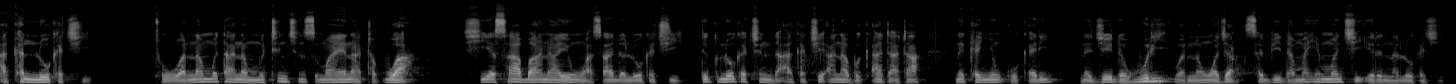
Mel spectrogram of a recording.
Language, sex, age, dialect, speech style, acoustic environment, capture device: Hausa, male, 25-34, Nigeria - Kano, relaxed, silence, mobile / Linux / Chrome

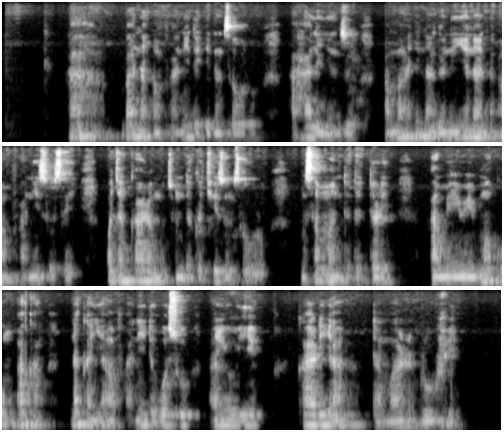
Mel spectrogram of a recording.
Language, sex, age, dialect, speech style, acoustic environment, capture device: Hausa, male, 18-24, Nigeria - Nigerian Standard, relaxed; focused, nature; silence, mobile / Android / Chrome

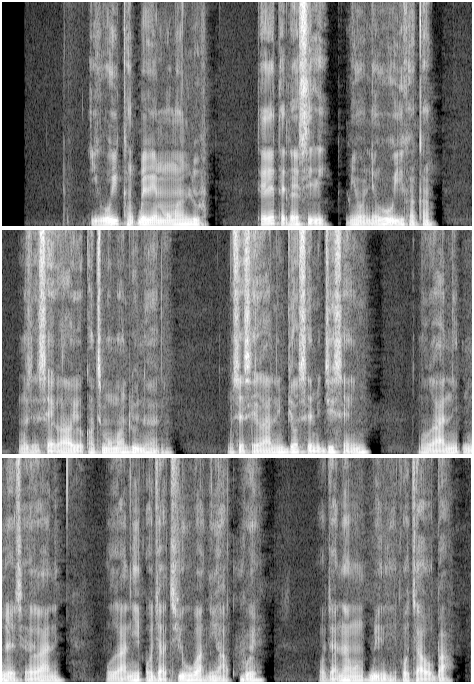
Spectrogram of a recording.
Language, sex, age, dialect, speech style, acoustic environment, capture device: Yoruba, male, 18-24, Nigeria - Ibadan, focused; relaxed, silence, mobile / Linux / Chrome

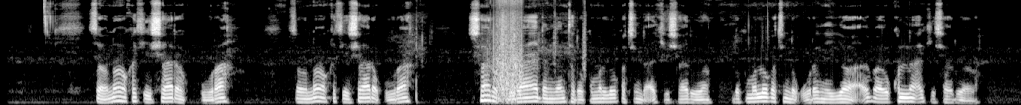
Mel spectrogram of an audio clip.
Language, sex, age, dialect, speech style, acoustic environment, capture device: Hausa, male, 25-34, Nigeria - Nigerian Standard, happy, nature; silence, mobile / Linux / Chrome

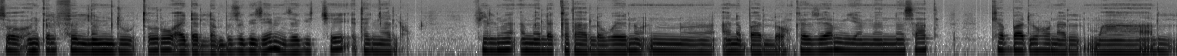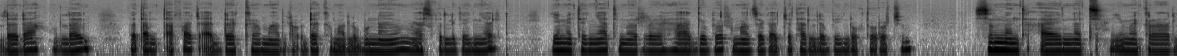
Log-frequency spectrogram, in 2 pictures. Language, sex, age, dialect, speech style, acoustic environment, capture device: Amharic, male, 25-34, Ethiopia - Addis Ababa, happy, people talking; nature, mobile / Linux / Chrome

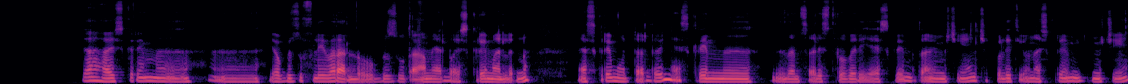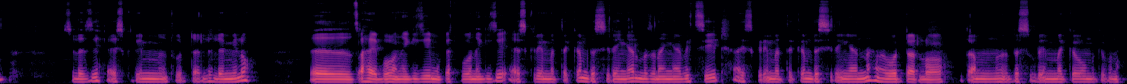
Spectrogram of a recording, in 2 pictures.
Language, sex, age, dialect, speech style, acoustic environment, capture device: Amharic, male, 35-44, Ethiopia - Gondar, happy, silence, mobile / Linux / Chrome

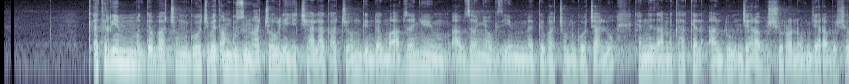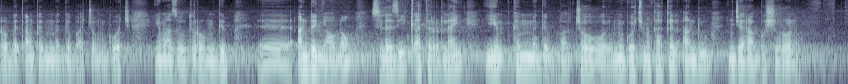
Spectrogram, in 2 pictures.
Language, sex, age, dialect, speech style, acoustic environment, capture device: Amharic, male, 18-24, Ethiopia - Addis Ababa, excited, silence, mobile / Linux / Chrome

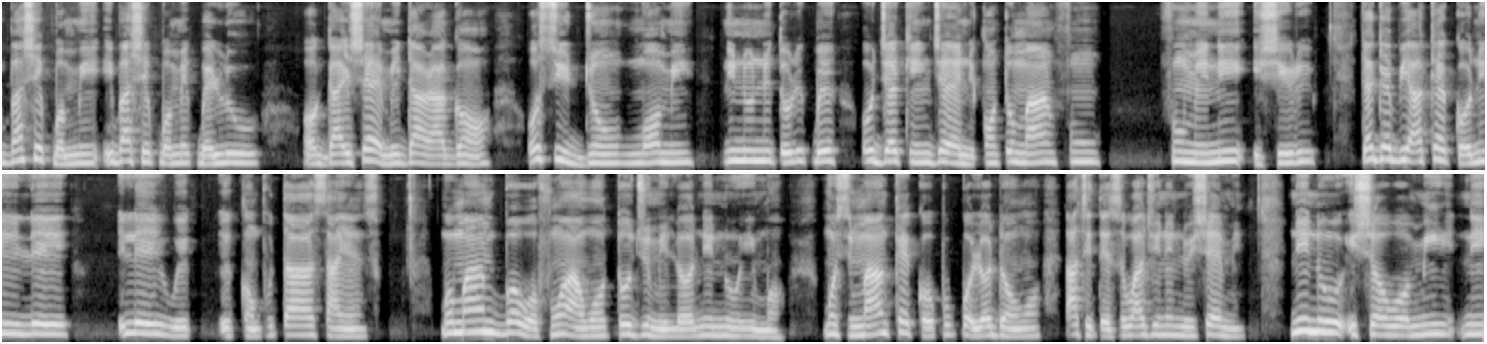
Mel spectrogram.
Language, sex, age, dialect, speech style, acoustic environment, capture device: Yoruba, male, 18-24, Nigeria - Nigerian Standard, focused, nature, mobile / Linux / Chrome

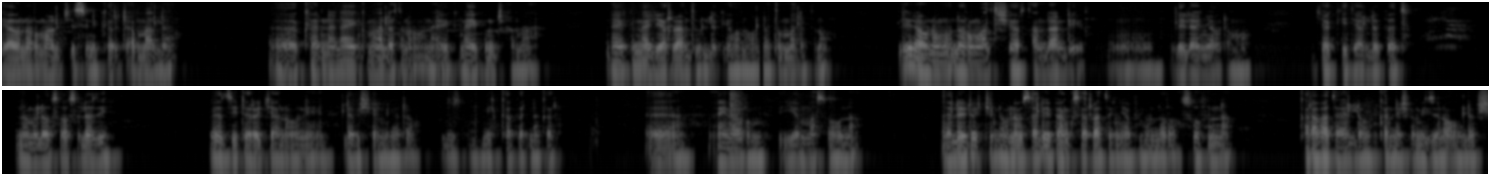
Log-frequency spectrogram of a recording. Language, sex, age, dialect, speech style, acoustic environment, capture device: Amharic, male, 25-34, Ethiopia - Tigray, focused; relaxed; anxious, nature, desktop / Linux / Chrome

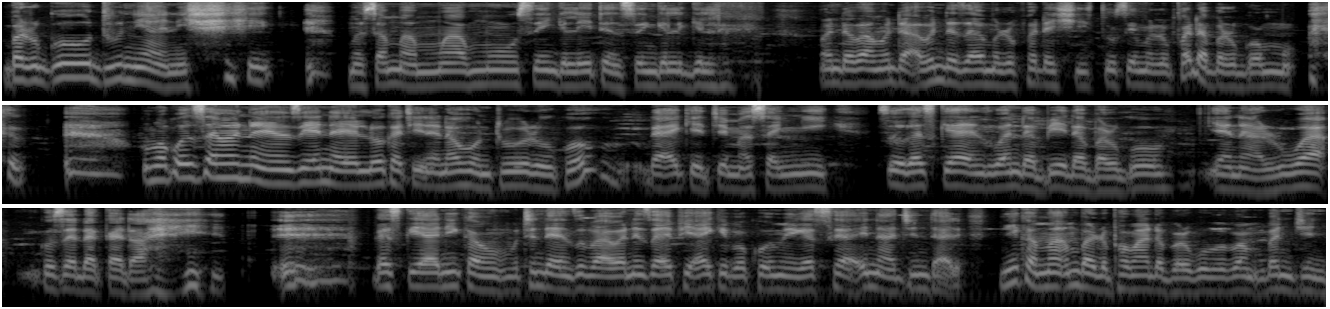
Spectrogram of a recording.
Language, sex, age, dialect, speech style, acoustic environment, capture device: Hausa, male, 25-34, Nigeria - Kano, happy, silence; nature, mobile / Linux / Chrome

